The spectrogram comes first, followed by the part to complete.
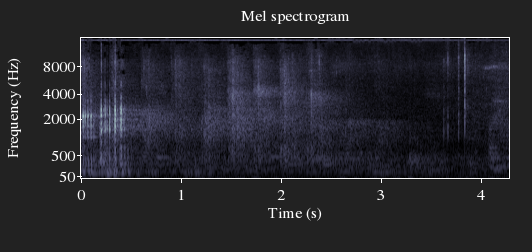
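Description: A quick burst of sharp clicks and knocks at the start, then faint room noise in a large hall, with two light clicks near the end.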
